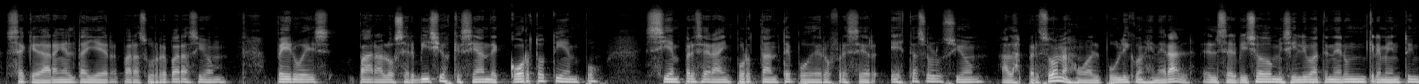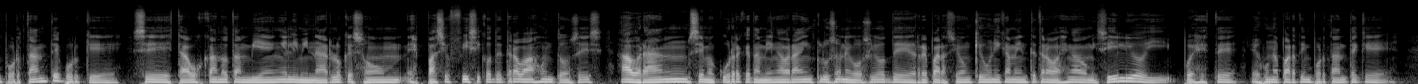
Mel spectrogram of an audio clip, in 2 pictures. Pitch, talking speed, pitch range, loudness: 110 Hz, 170 wpm, 105-115 Hz, -20 LUFS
